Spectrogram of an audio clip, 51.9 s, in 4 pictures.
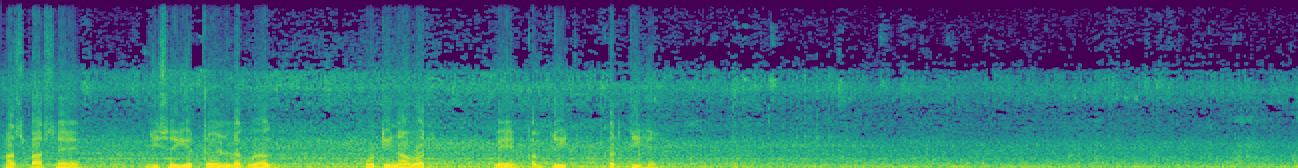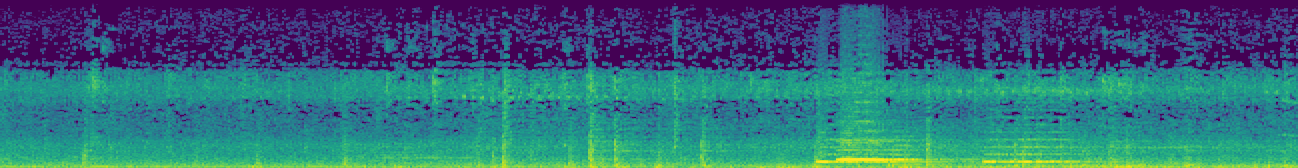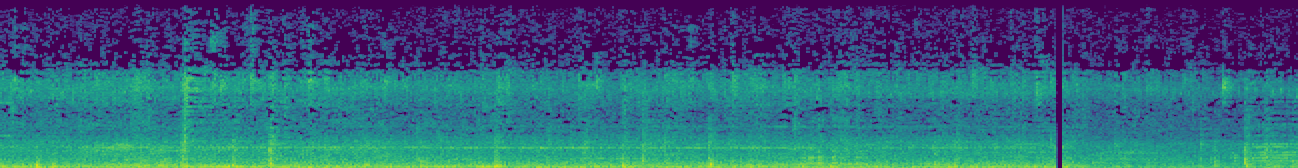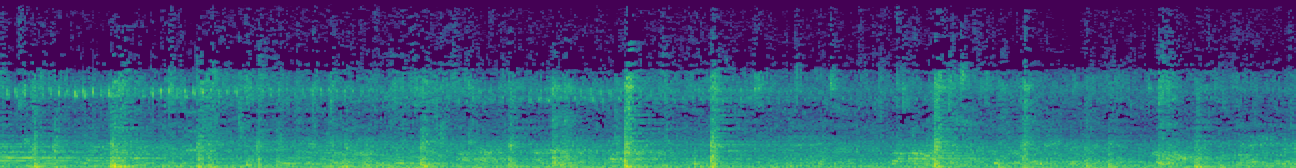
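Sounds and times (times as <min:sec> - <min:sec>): train wheels clattering over rails: 0:01.5 - 0:51.9
train horn: 0:21.1 - 0:24.4, 0:38.2 - 0:40.6.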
